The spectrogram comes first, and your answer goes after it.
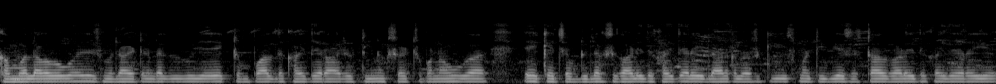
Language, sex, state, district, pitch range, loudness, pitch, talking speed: Hindi, male, Uttar Pradesh, Deoria, 130-135 Hz, -31 LUFS, 130 Hz, 245 wpm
